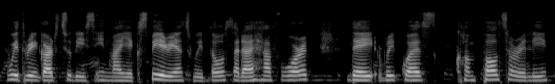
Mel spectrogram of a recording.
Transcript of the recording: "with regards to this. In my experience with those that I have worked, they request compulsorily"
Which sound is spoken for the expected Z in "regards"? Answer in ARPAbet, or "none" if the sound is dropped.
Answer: none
